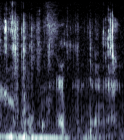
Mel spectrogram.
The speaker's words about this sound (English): But I'm eating Tic Tacs right now. Not sponsored.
